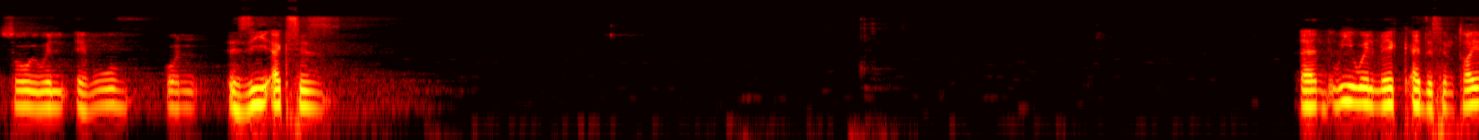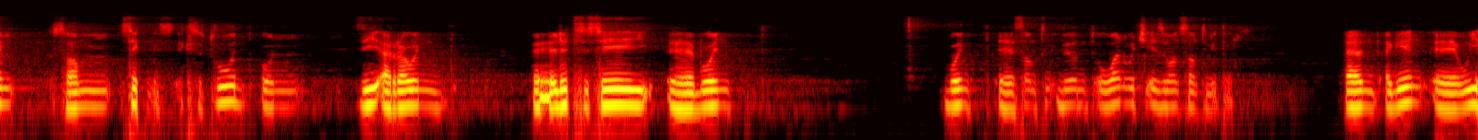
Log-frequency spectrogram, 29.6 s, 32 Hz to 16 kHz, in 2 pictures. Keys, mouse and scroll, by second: 0.5 KP_1, 1.5 z, 3.1 g, 9.9 z, 10.2 z, 12.0 KP_7, 12.7 Tab, 13.0 a, 13.3 a, 16.7 e, 27.2 Tab, 28.3 KP_1.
